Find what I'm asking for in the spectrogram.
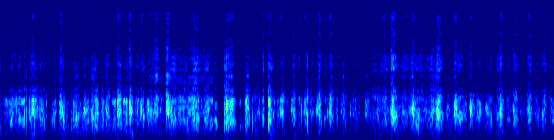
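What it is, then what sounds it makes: Cardboard box. Long fingernails rapidly tap and scratch a small, hollow, printed cardboard product box held over the microphone. The result is a dense, continuous run of dry, papery clicks and scrapes centered in the midrange, each dying away almost instantly. The flurry breaks briefly just after three seconds, then continues at the same fast pace.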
